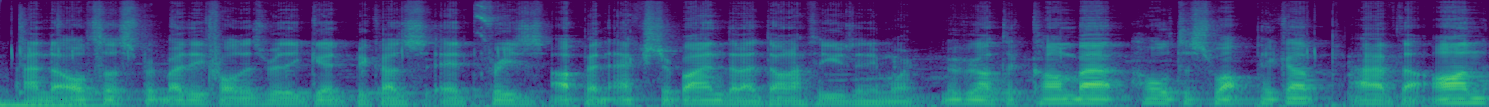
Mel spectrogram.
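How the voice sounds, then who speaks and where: Talking at a very fast pace with hardly any pauses, a man uses a very deep, low pitch with vocal fry and ordinary pitch variation. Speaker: gaming youtuber. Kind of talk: tutorial. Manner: casual.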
